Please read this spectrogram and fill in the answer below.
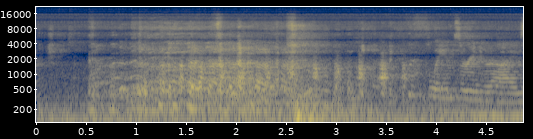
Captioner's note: laughter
